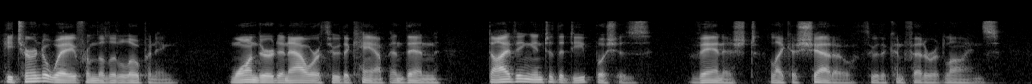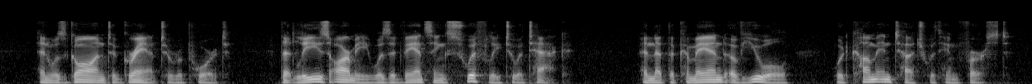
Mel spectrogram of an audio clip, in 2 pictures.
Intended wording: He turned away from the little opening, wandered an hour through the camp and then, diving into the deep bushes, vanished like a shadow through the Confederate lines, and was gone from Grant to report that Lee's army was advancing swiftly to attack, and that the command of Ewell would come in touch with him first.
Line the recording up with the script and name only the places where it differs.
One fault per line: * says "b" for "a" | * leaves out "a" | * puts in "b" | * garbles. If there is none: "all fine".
* says "to" for "from"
